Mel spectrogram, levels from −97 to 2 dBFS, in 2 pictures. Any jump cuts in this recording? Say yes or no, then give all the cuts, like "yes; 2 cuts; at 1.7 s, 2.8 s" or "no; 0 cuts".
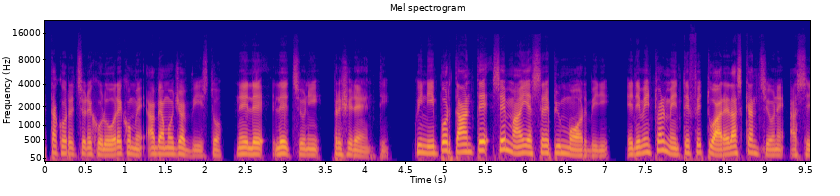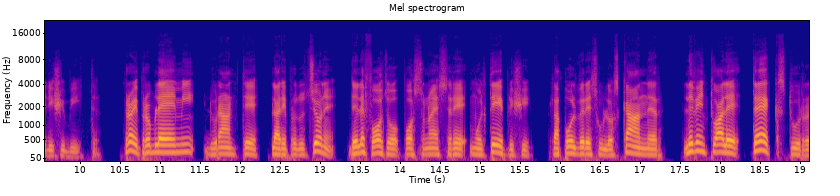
no; 0 cuts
